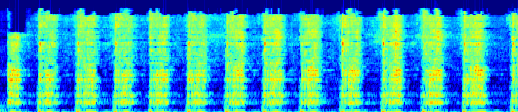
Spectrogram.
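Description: A cassowary gives a rapid series of deep, throbbing booms, about two or three each second, with a rough, buzzy edge over the low rumble.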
